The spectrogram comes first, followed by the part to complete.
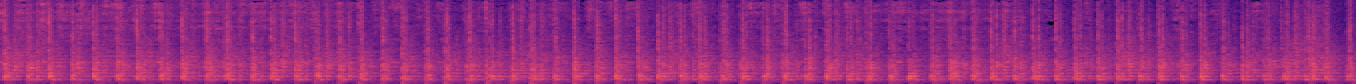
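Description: Drums beating a fast, even rhythm, with steady pitched tones ringing above the beat.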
